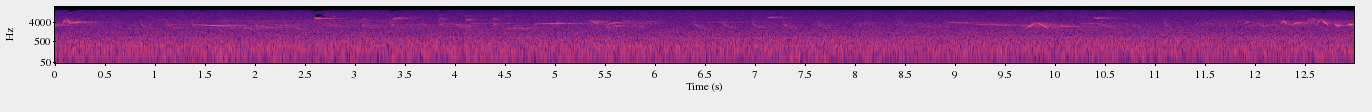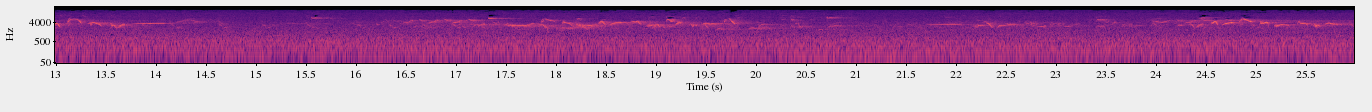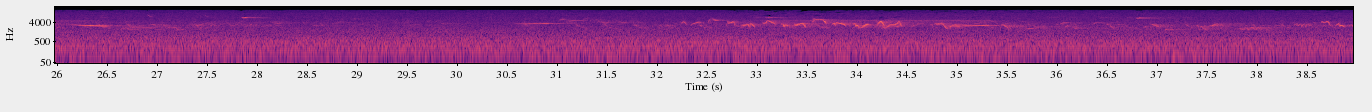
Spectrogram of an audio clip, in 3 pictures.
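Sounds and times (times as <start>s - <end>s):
birds chirping and trilling: 0.0s - 38.9s
steady background hiss: 0.0s - 38.9s.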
